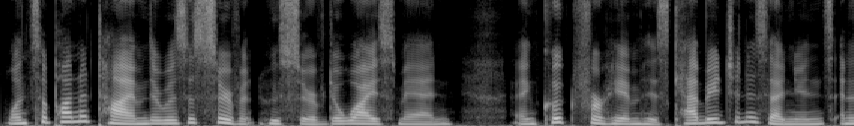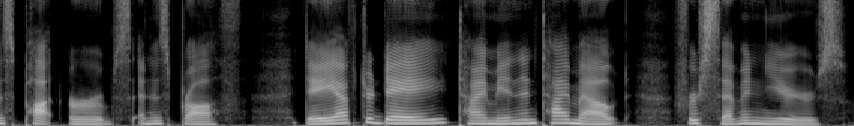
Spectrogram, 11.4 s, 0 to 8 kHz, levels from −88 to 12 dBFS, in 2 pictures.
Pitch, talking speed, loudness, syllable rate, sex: 185 Hz, 210 wpm, -20 LUFS, 4.9 syllables/s, female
